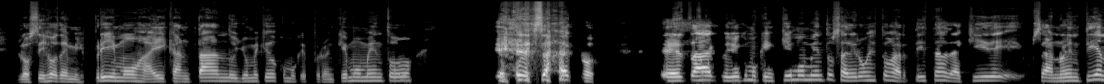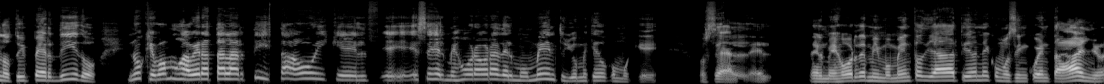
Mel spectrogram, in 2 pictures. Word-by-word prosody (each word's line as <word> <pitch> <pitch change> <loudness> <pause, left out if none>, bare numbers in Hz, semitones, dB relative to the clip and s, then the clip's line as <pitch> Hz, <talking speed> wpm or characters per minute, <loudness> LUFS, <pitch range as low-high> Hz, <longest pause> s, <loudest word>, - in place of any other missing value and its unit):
los 120 +4 -2
hijos 150 +1 -1
de 140 -2 -2
mis 115 -4 -11
primos, 160 -4 -1
ahí 130 +3 -1
cantando, 155 +3 0
yo 145 0 -9
me 150 +1 -10
quedo 165 0 -8
como 145 -3 -16
que, - - -16
pero 120 - -15
en 115 - -16
qué 155 - -7
momento 170 +1 -6 0.8
Exacto, 445 -3 +8 0.7
exacto, 180 +2 +8
y 175 - +1
yo 180 - +3
como 205 0 -7
que, 175 - -2
¿en 165 - -9
qué 205 0 0
momento, 215 +1 -4
salieron 185 0 -1
estos 195 0 -8
artistas 190 +1 -4
de 150 - -1
aquí, 175 +5 -6
de? 370 - -3
O - - -47
sea, 160 -3 +1
no 155 +2 -3
entiendo, 180 +4 0
estoy 180 +2 -6
perdido. 205 - -2 0.3
No, 265 - -6
que 225 - -3
vamos 250 +1 -1
a - - +5
ver, 240 +2 +2
a 250 - +2
tal 255 0 +2
artista 255 0 -4
hoy, 265 -2 -6
que 205 -5 -7
el, 195 - -10 0.2
e 400 - -7
e 395 0 -6
ese 250 - -3
es - - 0
el 225 - -8
mejor, 225 +4 -7
ahora 235 0 -2
del 215 -2 -5
momento, 200 +2 -7
y - - -15
yo 165 - -7
me 165 -1 -13
quedo 180 -1 -9
como 145 -4 -16
que, 410 - -13 0.4
o - - -14
sea, - - -3
el 480 - -11
el - - -13 0.4
el 135 -1 -4
mejor 145 +6 -2
de 190 0 -1
mi 170 -1 -5
momento, 160 +7 -5
ya 185 0 +2
tiene 195 +2 -6
como 170 -4 -8
50 150 0 0
años. 150 -7 0
180 Hz, 210 wpm, -21 LUFS, 160-220 Hz, 0.8 s, Exacto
